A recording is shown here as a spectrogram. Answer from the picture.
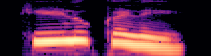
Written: ಕೀಳುಕಳೆ

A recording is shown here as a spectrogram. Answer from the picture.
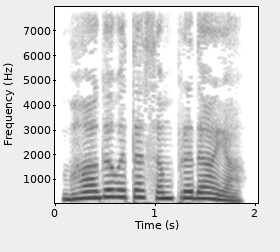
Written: ಭಾಗವತ ಸಂಪ್ರದಾಯ

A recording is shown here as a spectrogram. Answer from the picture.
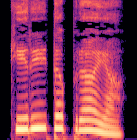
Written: ಕಿರೀಟಪ್ರಾಯ

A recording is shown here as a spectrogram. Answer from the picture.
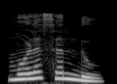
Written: ಮುಳುಸೌಂತೆ

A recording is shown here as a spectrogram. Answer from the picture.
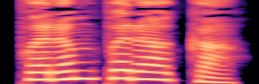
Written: ಪರಂಪರಾಕ

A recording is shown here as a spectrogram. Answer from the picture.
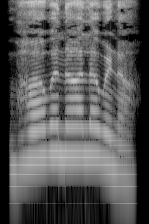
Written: ಭಾವನಾಲವಣ

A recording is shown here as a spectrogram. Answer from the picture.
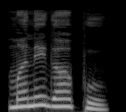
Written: ಮನೆಗಾಪು

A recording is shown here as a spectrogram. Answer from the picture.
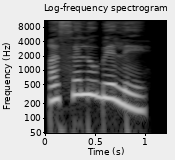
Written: ಅಸಲುಬೆಲೆ

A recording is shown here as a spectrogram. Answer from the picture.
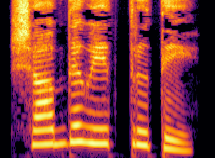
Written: ಶಾಬ್ದವೇತ್ತøತೆ

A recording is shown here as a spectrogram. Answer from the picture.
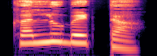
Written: ಕಲ್ಲುಬೆಟ್ಟ

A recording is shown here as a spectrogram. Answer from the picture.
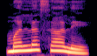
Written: ಮೇಲುಸಾಲು

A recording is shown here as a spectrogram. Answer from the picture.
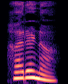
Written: ಹಾರಣಿ

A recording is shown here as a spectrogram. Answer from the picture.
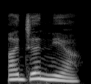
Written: ಆಜಾನೇಯ

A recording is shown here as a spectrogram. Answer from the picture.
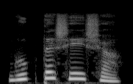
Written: ಭುಕ್ತಶೇಷ

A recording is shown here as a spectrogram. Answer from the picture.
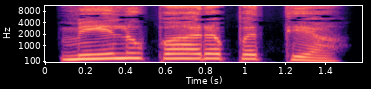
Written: ಮೇಲುಪಾರಪತ್ಯ

